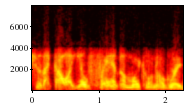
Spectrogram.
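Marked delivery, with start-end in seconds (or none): 0.4-1.3 put-on mobster voice, pitched lower. Retelling an eighty-year-old lady greeting the comic, imitating a mobster voice. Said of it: "She sounded like she was in the mob".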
